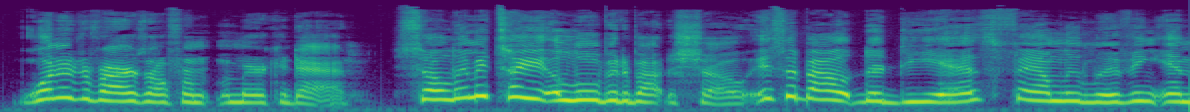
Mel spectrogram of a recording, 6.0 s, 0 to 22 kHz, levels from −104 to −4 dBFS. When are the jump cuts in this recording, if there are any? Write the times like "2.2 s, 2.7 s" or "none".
1.1 s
